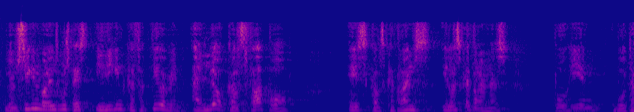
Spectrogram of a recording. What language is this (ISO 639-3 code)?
cat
